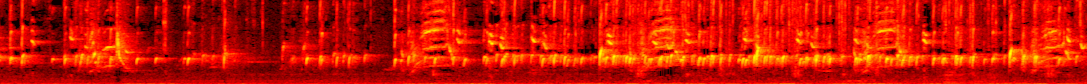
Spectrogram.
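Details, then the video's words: European goldfinch song for training young songbirds: a few short twittering phrases with gaps, then a sustained run of bright, tinkling chatter and buzzy trills that grows fuller. "Teaching Singing Lessons Through Goldfinch Motives"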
